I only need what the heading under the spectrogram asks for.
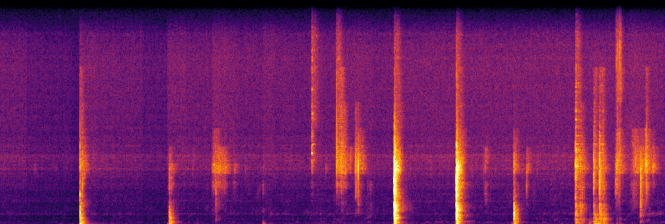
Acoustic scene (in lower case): kitchen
